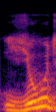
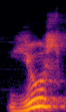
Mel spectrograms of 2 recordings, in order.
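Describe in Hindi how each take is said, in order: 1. शब्द का अंत भनभनाती z ध्वनि से होता है। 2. शब्द का अंत फुसफुसाती s ध्वनि से होता है। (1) "इसका उच्चारण यूज नहीं पढ़ेंगे" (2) "यूज पढ़ेंगे"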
